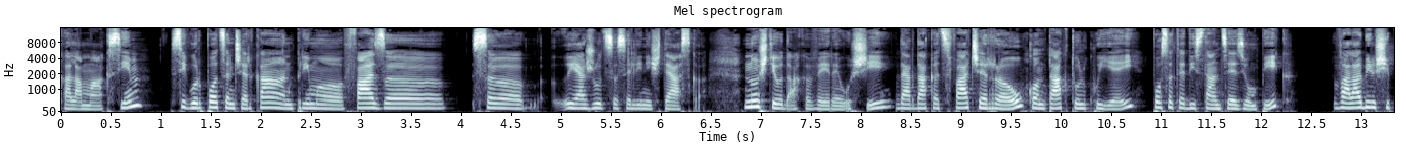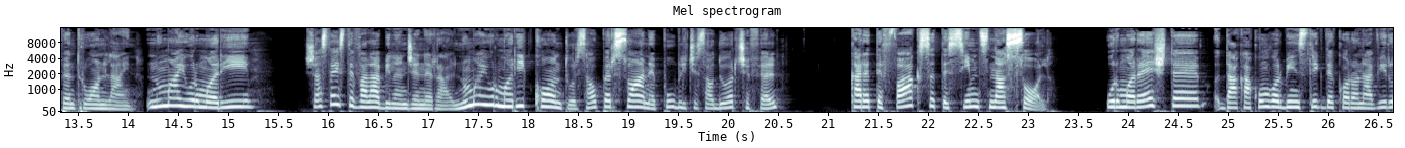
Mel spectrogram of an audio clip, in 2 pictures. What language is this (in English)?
Romanian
